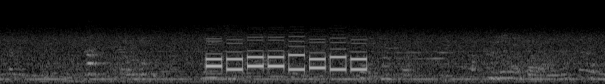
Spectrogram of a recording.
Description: DTMF, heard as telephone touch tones, dialled by machine, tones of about 160 ms, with the noise of a cafe. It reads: 71883421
